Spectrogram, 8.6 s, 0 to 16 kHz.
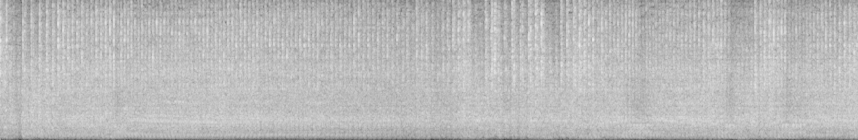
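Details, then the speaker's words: Kawasaki GPZ500S twin on brand-new fuel: uneven stumbling beat with irregular popping over raspy exhaust, never smooth idle, vapor from back of carbs; rough running, cause unclear, timing suggested. "okay it's not happy but it started um I don't know why and again someone suggested that this could be timing"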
